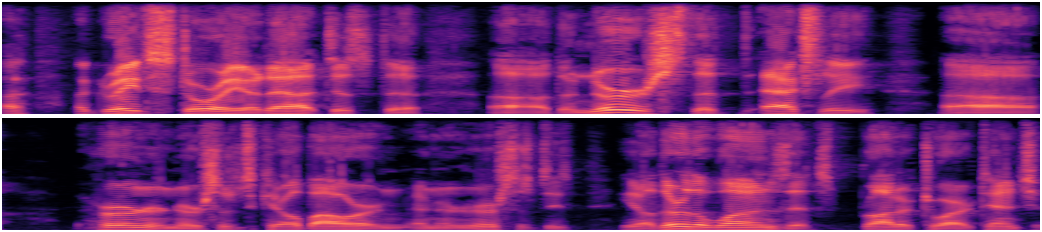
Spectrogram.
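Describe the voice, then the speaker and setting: A man with an American accent speaks at a moderate pace and medium pitch in a bright, sharp tone. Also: ordinary pitch variation. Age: 70s. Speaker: retired meat processing company owner. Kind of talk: interview. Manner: halting, many fillers.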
